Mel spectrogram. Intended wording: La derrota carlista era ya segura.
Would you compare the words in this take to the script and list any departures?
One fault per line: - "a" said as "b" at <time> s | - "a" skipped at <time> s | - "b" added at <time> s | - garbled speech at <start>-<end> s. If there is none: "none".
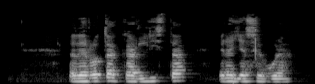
none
